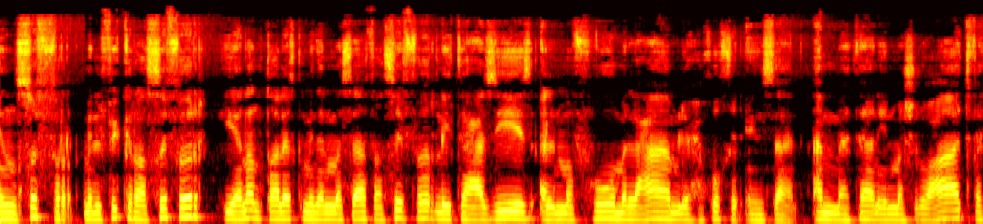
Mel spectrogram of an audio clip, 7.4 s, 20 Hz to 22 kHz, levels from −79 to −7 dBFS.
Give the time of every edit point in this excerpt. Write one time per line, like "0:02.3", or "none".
none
